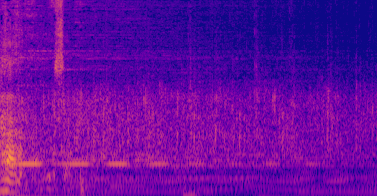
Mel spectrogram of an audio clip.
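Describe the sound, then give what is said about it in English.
A crowd claps steadily for a few seconds for the blessing of God, a dense, even patter of many hands mixed with murmuring voices, fairly loud at first and easing slightly toward the end. “Somebody clapping the blessing of God.”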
